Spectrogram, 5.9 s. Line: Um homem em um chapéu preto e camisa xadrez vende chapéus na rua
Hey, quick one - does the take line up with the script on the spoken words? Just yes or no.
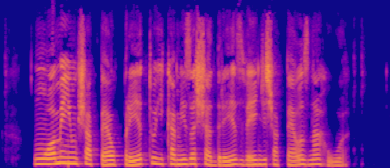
yes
